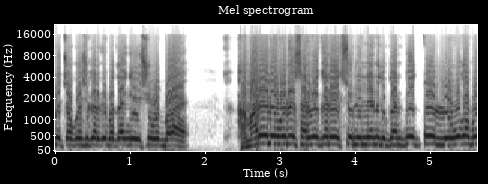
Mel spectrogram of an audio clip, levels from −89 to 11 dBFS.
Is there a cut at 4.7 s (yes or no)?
no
